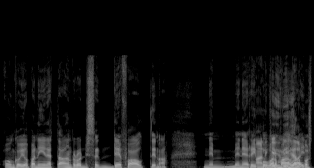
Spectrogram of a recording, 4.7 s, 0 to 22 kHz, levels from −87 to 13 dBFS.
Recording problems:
none

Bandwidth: 14.5 kHz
